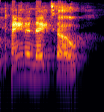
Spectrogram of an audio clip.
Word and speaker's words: Peña Nieto: The president of Mexico, how do you pronounce his name? Peña Nieto? I think P-E-N-A-N-I-E-T-O. Peña Nieto.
